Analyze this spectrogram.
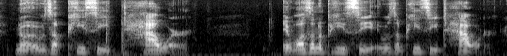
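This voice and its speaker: Against a silent background in a very clean recording, a man speaks in an animated tone at a moderate pace. His pitch is fairly high and varies in an ordinary way. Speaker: streamer. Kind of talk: casual chat.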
